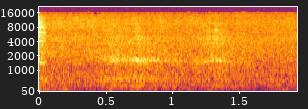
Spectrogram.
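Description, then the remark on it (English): A steady, even rush of stream water tumbling over jagged rocks below a trail among hemlocks, a continuous hiss with no pauses and no voices. “It's like jagged rocks, water's like rushing over it.”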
